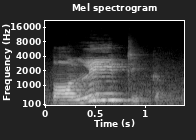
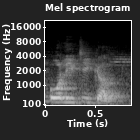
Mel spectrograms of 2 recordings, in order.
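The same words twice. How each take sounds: First: The voice pauses briefly after the first syllable. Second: The voice runs straight on after the first syllable. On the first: The speaker calls it right. "पौ के पास भी रुकना चाहिए" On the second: The speaker calls it wrong. "ना कि political"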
